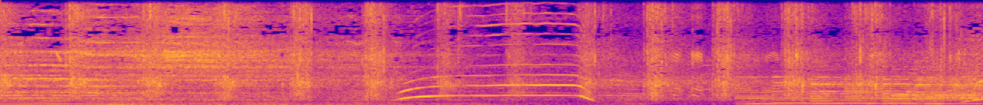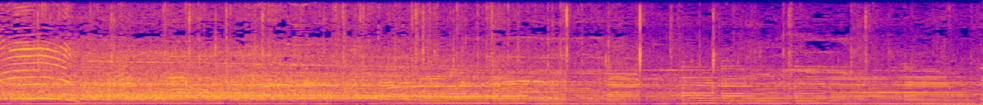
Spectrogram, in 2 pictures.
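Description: Live band playing on stage, with electric guitar, bass and drums, while the crowd cheers. High whoops glide up and back down about three seconds in and again about seven seconds in.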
